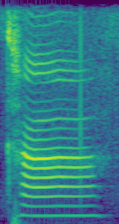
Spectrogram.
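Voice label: "kaa3", Cantonese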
